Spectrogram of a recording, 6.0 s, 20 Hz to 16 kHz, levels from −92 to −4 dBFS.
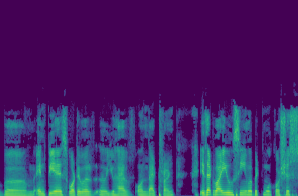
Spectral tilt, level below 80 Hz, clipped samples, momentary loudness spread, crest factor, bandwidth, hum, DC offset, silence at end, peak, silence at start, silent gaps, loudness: -5 dB/octave; -60 dBFS; under 0.1%; 9 LU; 20 dB; 7.8 kHz; none; under 0.1%; 0 s; -4 dBFS; 0 s; none; -24 LUFS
